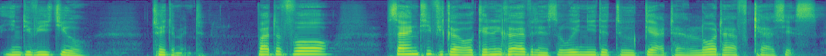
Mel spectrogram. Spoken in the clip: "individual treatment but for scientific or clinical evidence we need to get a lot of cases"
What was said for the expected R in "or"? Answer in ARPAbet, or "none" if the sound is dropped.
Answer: L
